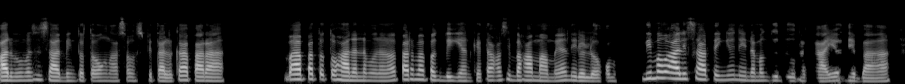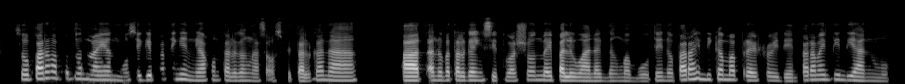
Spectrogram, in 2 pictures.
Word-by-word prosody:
Paano 185 -1 +8
mo 190 - -3
masasabing 180 -5 0
totoong 170 -1 -4
nasa 160 +1 -8
ospital 165 -2 -3
ka 200 -1 +4
para 170 -2 +3 0.6
mapatotohanan 220 -6 +4
mo 175 -1 -5
naman, 175 +3 -1
para 225 +2 +3
mapagbigyan 190 -6 -2
kita 165 +4 -4
kasi 195 +3 -5
baka 195 -1 +2
mamaya 175 0 -2
niloloko 165 -4 -3
mo 155 - -19 0.3
hindi 275 - +1
mo 300 -1 +5
aalis 260 -2 +6
sa 230 - +6
atin 215 -1 -6
'yon, 215 - -8
eh, 195 - -5
na 185 - -3
magdududa 180 -2 -8
tayo, 150 +2 -1
'di 165 -1 -7
ba? 150 +1 -2 0.2
So 230 - -2
para 260 +5 +6
mapatunayan 245 -7 -2
mo, 185 -1 -11
sige, 210 0 -2
patingin 240 -4 -5
nga 185 +1 -1
kung 205 - -10
talagang 180 -3 -4
nasa 165 +1 -9
ospital 165 0 -4
ka 210 - 0
na 185 -2 +1 0.5
at 185 0 +10
ano 195 0 +1
ba 200 - -1
talaga 195 0 +1
'yong 190 - -5
sitwasyon, 180 +3 -5
maipaliwanag 180 -4 +2
nang 165 0 -11
mabuti 160 +3 -8
'no, 180 - -6
para 235 +7 +3
hindi 230 -2 -4
ka 230 - +1
ma-pressure 190 -4 -3
din, 160 -1 -7
para 200 +7 -2
maintindihan 210 -5 -2
mo 155 -2 -15
185 Hz, 205 wpm, -24 LUFS, 170-210 Hz, 0.6 s, at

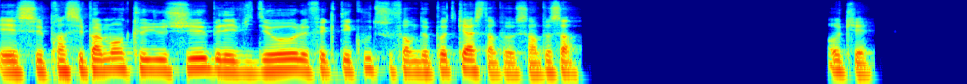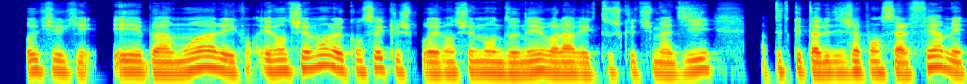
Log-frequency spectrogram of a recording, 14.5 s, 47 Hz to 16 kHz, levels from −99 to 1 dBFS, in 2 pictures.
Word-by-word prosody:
et 115 0 +4
c'est 115 +2 0
principalement 130 +3 +2
que 135 0 -3
YouTube 130 +2 +3
et - - +4
les 120 -1 +3
vidéos, 125 +4 +4
le 125 - +3
fait 120 - -2
que 115 - -14
tu - - -2
écoutes 140 +4 -5
sous 130 -4 -10
forme 115 0 -1
de 115 - 0
podcast 120 +1 +2
un - - -1
peu, 105 -1 -4
c'est 100 0 -4
un 100 - -1
peu 115 - -4
ça? 105 -1 -1 1.9
OK. 115 -3 -2 1.0
OK, 125 +1 -2
OK. 110 -1 -6 0.2
Eh 120 -1 +2
bah 110 0 +2
moi, 140 +8 +2
les 120 -5 +2
con - - -11
éventuellement, 135 +7 +1
le 140 -3 +4
conseil 125 +4 -2
que 125 - -7
je 110 - -7
pourrais 110 - +1
éventuellement 110 +1 -1
donner, 110 +3 +1
voilà, 110 -2 +3
avec 105 -1 -2
tout 115 - -10
ce 110 - -8
que 115 - -8
tu 110 - -10
m'as 105 -1 0
dit- 125 +7 -2 0.3
alors - - -14
peut-être 120 - -8
que 125 - -3
tu 110 - +1
avais 110 +1 +2
déjà 115 +1 0
pensé 115 +2 -2
à - - +6
le 100 - -2
faire 160 +10 +1
mais, 110 -5 0
120 Hz, 240 wpm, -24 LUFS, 110-130 Hz, 1.9 s, à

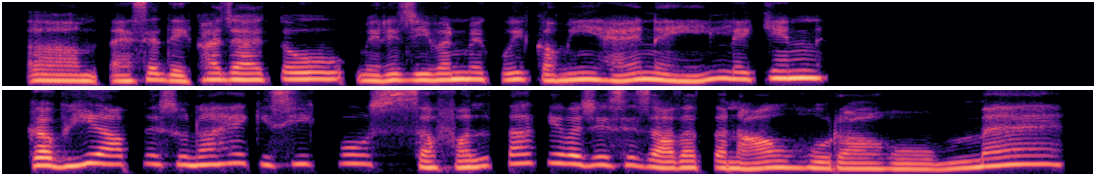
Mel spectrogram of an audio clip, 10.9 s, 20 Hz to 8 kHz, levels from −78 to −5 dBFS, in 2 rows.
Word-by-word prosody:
अ, 155 -1 +1 0.2
ऐसे 150 +4 +1
देखा 155 +3 0
जाए 175 -1 +4
तो 195 +1 +1
मेरे 155 +2 0
जीवन 170 +2 +2
में 190 -1 +2
कोई 180 +2 0
कमी 170 +4 +1
है 165 +2 0
नहीं 165 -3 +2
लेकिन 220 +3 +2 1.5
कभी 235 +2 +4
आपने 275 +1 -3
सुना 260 -1 -1
है 305 +1 -3
किसी 265 +2 -4
को 290 0 -5
सफलता 195 +9 0
की 305 - -2
वज़ह 255 -3 +1
से 245 - -3
ज़्यादा 185 -2 +2
तनाव 170 +1 +2
हो 170 -2 0
रहा 155 -2 0
हो? 145 -1 -2
मैं 235 - -1
185 Hz, 160 wpm, -24 LUFS, 165-240 Hz, 1.5 s, जाए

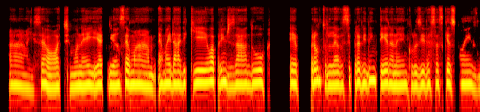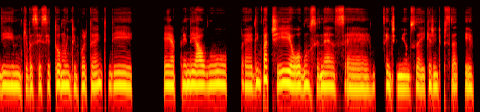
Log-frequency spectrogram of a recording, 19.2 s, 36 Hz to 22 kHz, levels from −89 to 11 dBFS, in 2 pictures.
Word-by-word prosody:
Ah, 170 -2 -2
isso 135 +8 -5
é 185 - +4
ótimo, 155 +1 0
né? 165 +1 +3
E 165 0 +2
é 175 - +5
a - - +1
criança 170 +3 +1
é - - +6
uma 175 -2 +2 0.2
é 170 - +1
uma 185 +1 +2
idade 185 0 +2
que 195 +1 +4
o 210 - +4
aprendizado 190 -1 +2 0.5
é 185 -1 +3 0.2
pronto, 200 -2 +2
leva-se 170 +3 0
para 195 +1 +1
a - - +5
vida 185 +3 +2
inteira, 185 -5 +3
né? 170 0 +2
Inclusive 170 0 -1
essas 185 0 -2
questões 180 -2 0
de 160 +2 -1
que - - -7
você 155 +2 -3
citou, 170 +2 -3
muito 170 -4 -1
importante 165 +4 -4
de, 165 0 -1 0.6
eh, 170 +1 +1
aprender 175 +2 -1
algo, 175 +1 +1 0.3
eh, 165 -2 -2
de 190 - -2
empatia 190 -3 +2
ou 160 - +3
alguns, 170 0 -1
né, 160 +2 0 0.3
eh, 140 -1 -3 0.3
sentimentos 145 -3 -1
aí 140 -3 -3
que - - -6
a - - -1
gente 155 -1 -3
precisa 150 - -7
ter. 150 -2 -3
170 Hz, 160 wpm, -22 LUFS, 160-180 Hz, 0.6 s, é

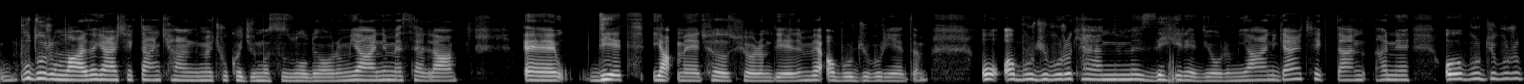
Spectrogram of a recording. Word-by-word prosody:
bu 225 +9 -1
durumlarda 220 -5 +5
gerçekten 215 -1 0
kendime 190 -2 -4
çok 195 +1 -7
acımasız 175 -1 -3
oluyorum. 170 +2 -3
Yani, 200 0 +1
mesela, 185 -3 -2 0.7
eee, 195 -2 +6
u 185 0 -9
diyet 220 -1 +5
yapmaya 180 -3 +2
çalışıyorum 175 -2 -2
diyelim 170 +4 0
ve 205 - +3
abur 180 -1 -1
cubur 180 +1 -6
yedim. 170 +4 -6 0.5
O 240 +1 +6
abur 235 0 +3
cuburu 235 +3 +1
kendime 225 -1 0
zehir 210 +1 -2
ediyorum. 175 -1 -4
Yani, 205 +3 -4
gerçekten, 225 -3 -4
hani, 215 +1 -4 0.3
o 240 +1 +7
abur 255 0 -2
cuburu 265 +1 -6
200 Hz, 120 wpm, -24 LUFS, 180-225 Hz, 0.7 s, o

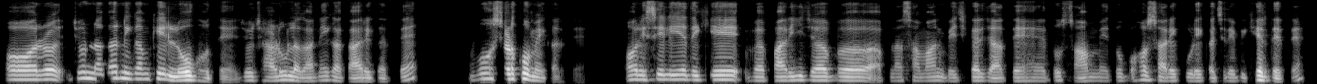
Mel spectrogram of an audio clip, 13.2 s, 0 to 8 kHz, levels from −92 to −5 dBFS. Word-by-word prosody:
और 165 0 +5 0.3
जो 210 +1 0
नगर 210 +4 -1
निगम 190 -2 +1
के 190 -2 +5
लोग 145 -1 +8
होते 105 -5 -10
हैं 85 +1 -15
जो 140 0 -7
झाड़ू 135 +2 -3
लगाने 130 0 -2
का 135 -4 -4
कार्य 110 0 -2
करते 105 -2 -12
हैं - - -6 0.6
वो 195 +2 -1
सड़कों 185 +1 +7
में 130 -3 0
करते - - -21
हैं। - - -36 0.4
और 165 +1 +1
इसलिए 165 +1 +1
देखिए, 160 +1 +2
व्यापारी 135 +2 -1
जब 135 0 +1
अ, 125 -2 +3
अपना 125 0 -15
सामान 125 +2 -7
बेचकर 120 +2 -6
जाते 110 +2 -4
हैं 120 -1 -12
तो 135 - -10
शाम 120 -2 -6
में 120 -1 -15
तो 130 +2 -13
बहुत 155 +4 -5
सारे 125 -4 -3
कूड़े-कचरे 120 -1 -8
बिखेर 125 +5 +3
देते 100 -6 -5
हैं। 180 - -11
135 Hz, 185 wpm, -25 LUFS, 120-160 Hz, 0.6 s, लोग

